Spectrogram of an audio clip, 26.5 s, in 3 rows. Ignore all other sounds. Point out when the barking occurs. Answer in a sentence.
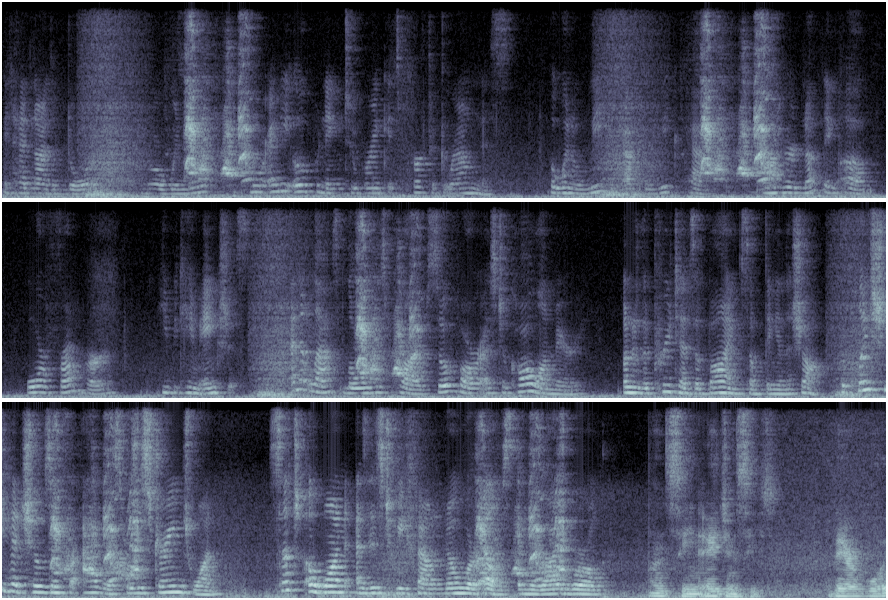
You can hear the barking from 0.8 to 2.5 s, from 5.9 to 7.8 s, from 11.3 to 13.1 s, from 17.1 to 19.1 s and from 21.4 to 23.3 s.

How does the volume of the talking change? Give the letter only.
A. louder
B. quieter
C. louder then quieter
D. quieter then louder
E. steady
A.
